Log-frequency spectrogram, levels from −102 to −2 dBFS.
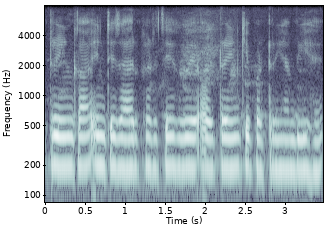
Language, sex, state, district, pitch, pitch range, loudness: Hindi, female, Bihar, West Champaran, 185 Hz, 185-190 Hz, -15 LUFS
